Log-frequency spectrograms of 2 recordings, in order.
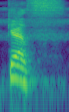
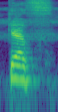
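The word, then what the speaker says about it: catch: যেমন সি এটি সি এইস ক্যাস ক্যাস টির উচ্চারণ হলো না।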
